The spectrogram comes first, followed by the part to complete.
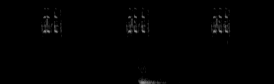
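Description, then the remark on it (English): Crickets chirp in three short, evenly spaced trilling bursts, fairly quiet, with a dull low thump landing under the middle burst. No one speaks. “close the back door, bro. Fucking crickets allowed tonight, man.”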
